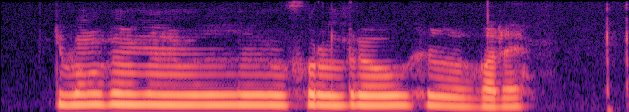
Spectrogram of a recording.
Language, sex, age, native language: Icelandic, female, 40-49, Icelandic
